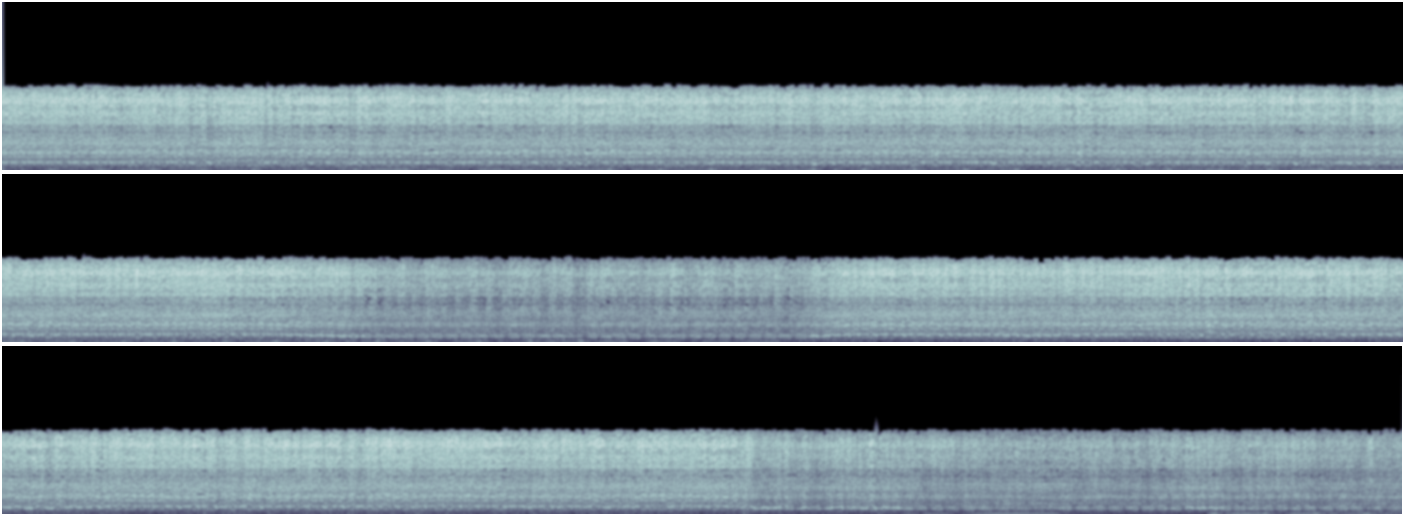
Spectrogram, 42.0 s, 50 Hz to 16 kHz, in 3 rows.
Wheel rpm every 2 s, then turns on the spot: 110, 110, 110, 110, 120, 110, 110, 120, 100, 70, 70, 110, 120, 110, 110, 120, 110, 110, 70, 70, 70.
none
